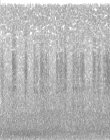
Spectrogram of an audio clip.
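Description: Whiteboard marker writing on a whiteboard: a quick run of short, scratchy strokes as letters are written.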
